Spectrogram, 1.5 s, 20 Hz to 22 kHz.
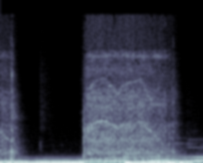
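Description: A power drill bores 3.5 mm holes into a Nova aluminium handle rail, a close, loud whirring motor that shifts pitch partway through as the bit bites and then runs on steadily.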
